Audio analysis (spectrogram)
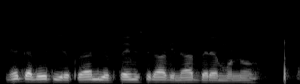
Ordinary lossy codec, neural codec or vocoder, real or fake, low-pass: MP3, 64 kbps; none; real; 19.8 kHz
